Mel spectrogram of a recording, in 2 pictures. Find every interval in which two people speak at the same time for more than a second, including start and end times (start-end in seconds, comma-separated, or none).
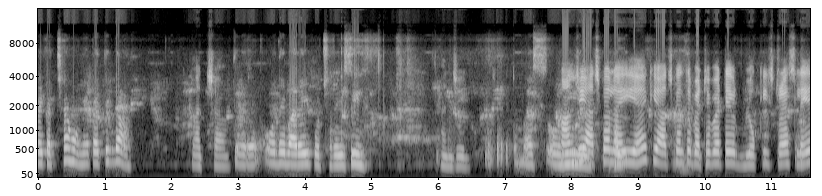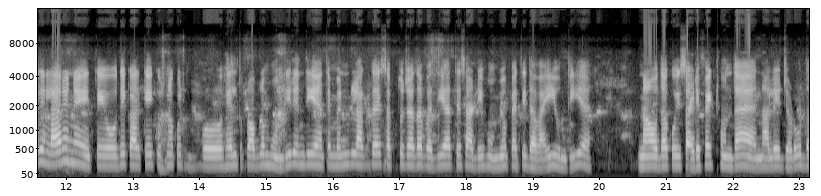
none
